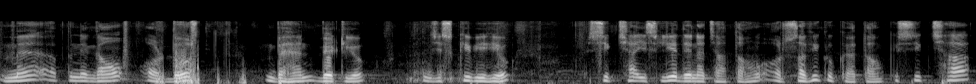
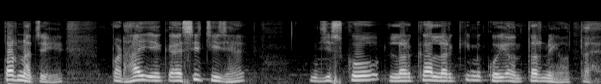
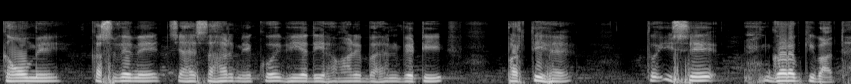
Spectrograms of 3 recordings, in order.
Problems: none marked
